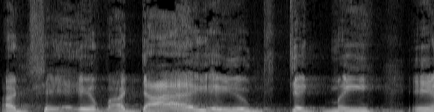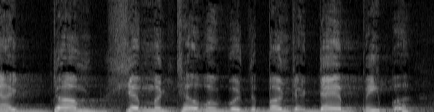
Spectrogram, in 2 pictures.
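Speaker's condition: Cerebral palsy; from birth, stillborn, born dead first 18 minutes of life; speech impediment

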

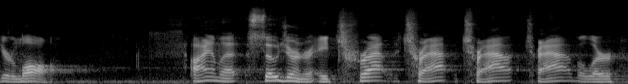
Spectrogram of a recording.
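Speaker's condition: Stuttering; lifelong stutter, used interpreter scout, also a stutterer, on Africa mission trip; rough time with scripture reading; gets stuck on words, stutters when preaching, rough time reading scripture aloud; repeated sounds, prolonged sounds

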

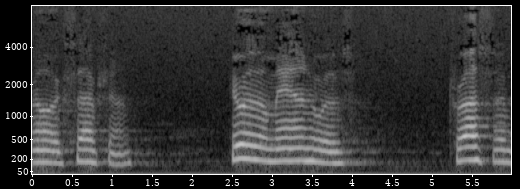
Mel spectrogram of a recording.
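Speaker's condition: Lou Gehrig's disease; given 3 to 5 years to live

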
